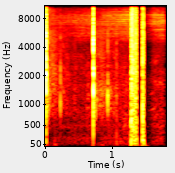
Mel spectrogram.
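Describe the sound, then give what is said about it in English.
Four sharp hand claps land at uneven intervals, fairly loud, with a couple of fainter claps between them and no voices, as a person claps while walking around a yard to get a dog used to bangs before gunfire. “I walk around the yard and I clap and I play little songs with my daughter.”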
